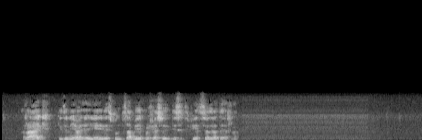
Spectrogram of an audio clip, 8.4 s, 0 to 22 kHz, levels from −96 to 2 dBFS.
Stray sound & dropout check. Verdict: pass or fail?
pass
